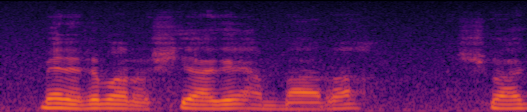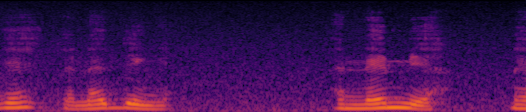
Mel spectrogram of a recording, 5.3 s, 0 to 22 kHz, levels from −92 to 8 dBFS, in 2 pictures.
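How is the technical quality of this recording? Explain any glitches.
No glitches can be heard in the recording, and the only background is the room's own noise sitting about 24 dB below the speech, which belongs to the space where it was recorded rather than to any technical problem.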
